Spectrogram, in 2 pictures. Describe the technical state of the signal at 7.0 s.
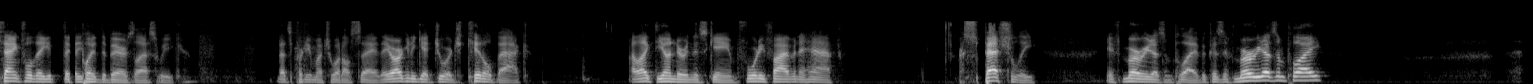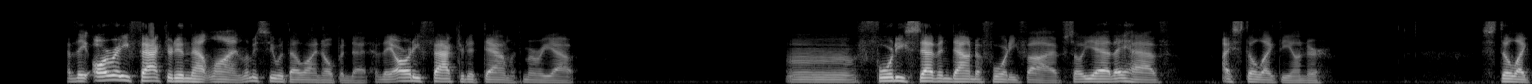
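At 7.0 s the audio is intact, with no fault at that moment; it passes through the Bluetooth mSBC headset codec as expected, with nothing above about 7.7 kHz.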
